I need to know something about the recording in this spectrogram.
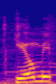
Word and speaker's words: Tsukuyomi: It's pronounced as Skiomi, but yeah, the Picado version of Skiomi. Oh, that's how you pronounce it? Oh. Okay. Yeah, because So it's- because in Japan the U when the U and the S are together, the U is silent.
